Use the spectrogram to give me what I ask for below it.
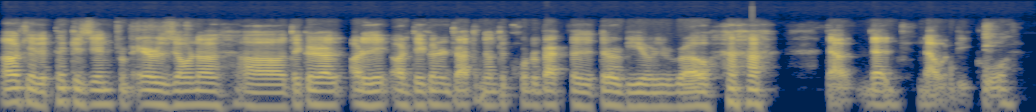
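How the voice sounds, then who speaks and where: A fairly low-pitched man talks through a casual live stream, sleepy and yawning. He rambles and hesitates, restarting his sentences and filling gaps with ums and uhs. The audio is dull and lo-fi. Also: flat delivery, fairly quick, gravelly. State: tired and yawning. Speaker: sports streamer.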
